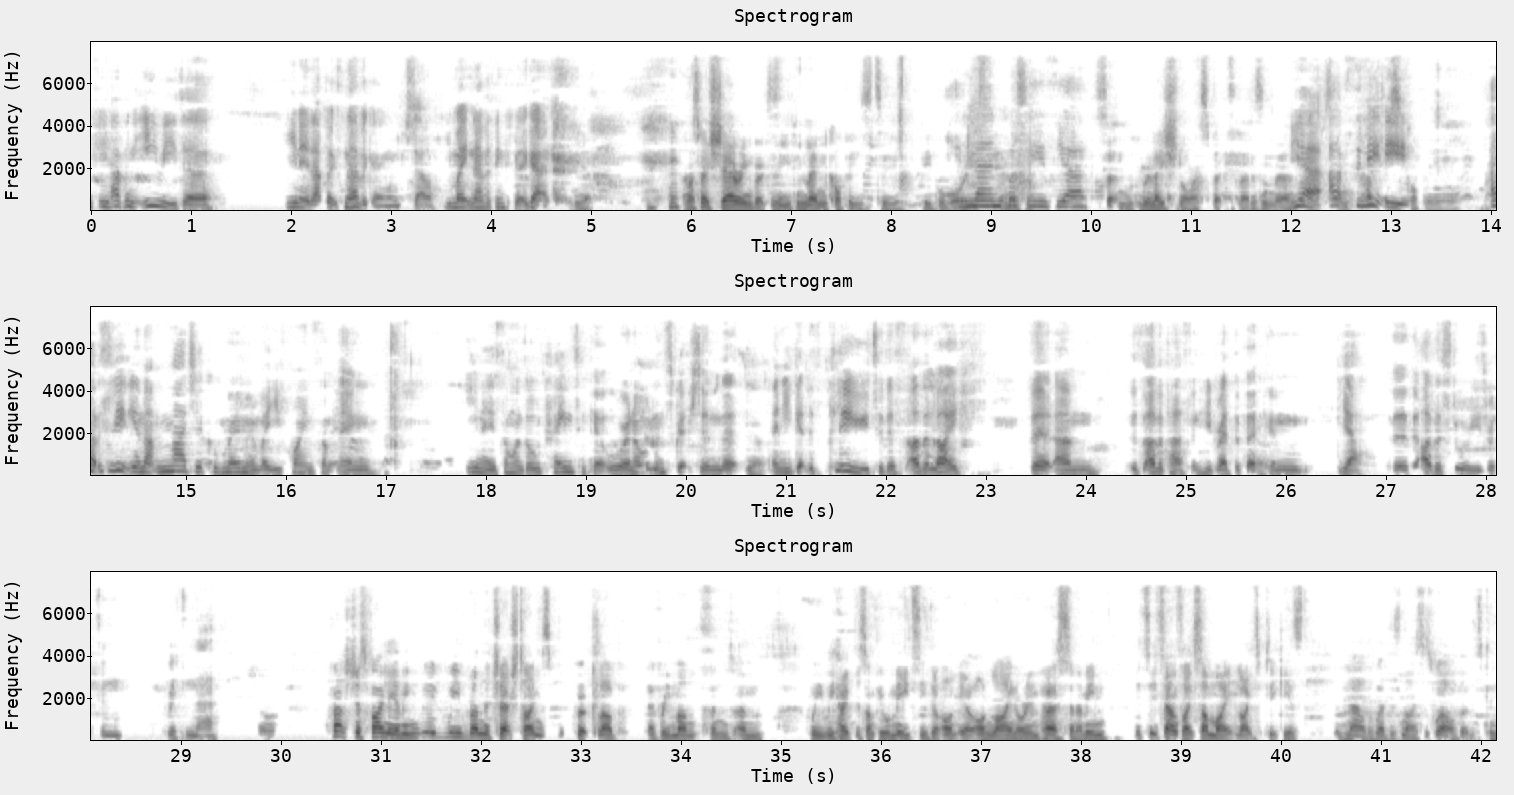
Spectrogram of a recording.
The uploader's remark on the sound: Recorded while walking round Clissold Park, in north London.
